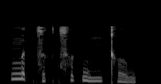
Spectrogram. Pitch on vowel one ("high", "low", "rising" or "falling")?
high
